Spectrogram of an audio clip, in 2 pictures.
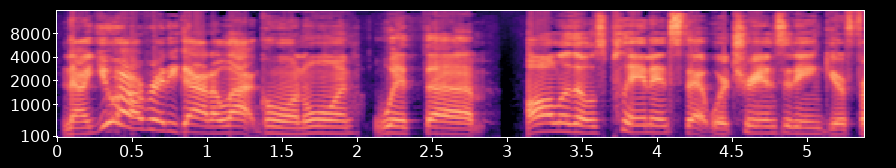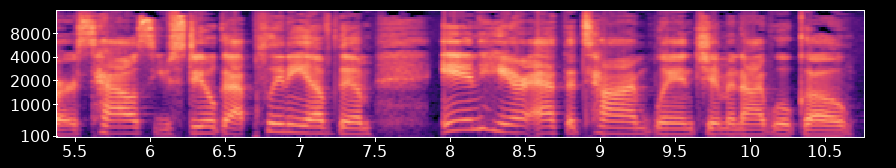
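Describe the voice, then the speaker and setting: An American woman hosts an astrology show in a fairly low voice that swings expressively up and down. She talks straight to her viewers in slangy, emphatic, colloquial phrases. The sound is dry and close. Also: animated, normal speed, a bit bright, clear, resonant tone, dry recording. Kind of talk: casual astrology commentary to viewers.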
